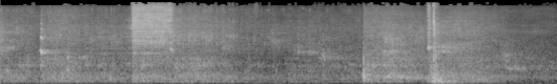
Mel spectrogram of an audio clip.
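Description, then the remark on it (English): Water runs steadily into a baptismal tank for a baptism, the water accidentally left on, with a constant rushing hiss, briefly surging louder in a spray-like burst, while a few sharp clicks and knocks punctuate the flow. No one speaks. “We forgot to turn off the water for the baptism.”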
